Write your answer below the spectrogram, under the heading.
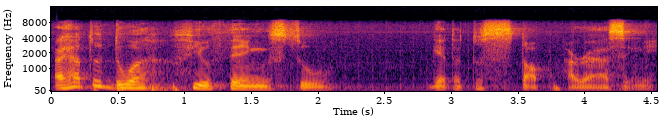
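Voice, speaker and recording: A man's medium-pitched voice, dark and mellow, at a fairly slow pace, with very wide pitch swings and big swings in loudness. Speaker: town hall audience member. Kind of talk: public forum testimony. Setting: church hall town hall meeting.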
